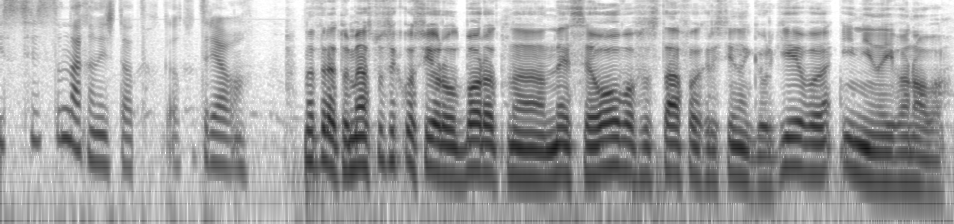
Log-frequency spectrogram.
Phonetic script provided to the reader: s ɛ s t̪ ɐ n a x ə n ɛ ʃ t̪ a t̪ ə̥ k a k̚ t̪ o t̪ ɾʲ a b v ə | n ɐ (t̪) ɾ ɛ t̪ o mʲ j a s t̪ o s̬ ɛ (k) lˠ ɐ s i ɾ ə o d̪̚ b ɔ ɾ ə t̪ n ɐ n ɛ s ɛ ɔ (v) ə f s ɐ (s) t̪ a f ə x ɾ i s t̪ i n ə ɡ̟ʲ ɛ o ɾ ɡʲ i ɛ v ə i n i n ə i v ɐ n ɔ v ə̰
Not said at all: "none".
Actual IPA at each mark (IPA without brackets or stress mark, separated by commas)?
t̪, k, v, s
